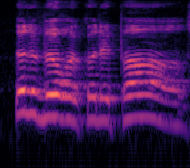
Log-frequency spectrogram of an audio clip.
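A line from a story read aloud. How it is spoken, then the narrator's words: Despairing colonel exclaiming. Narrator (French): s'écria le colonel au désespoir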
